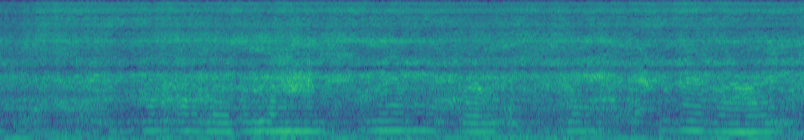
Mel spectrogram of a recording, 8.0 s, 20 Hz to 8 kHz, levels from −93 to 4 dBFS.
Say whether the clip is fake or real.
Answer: fake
